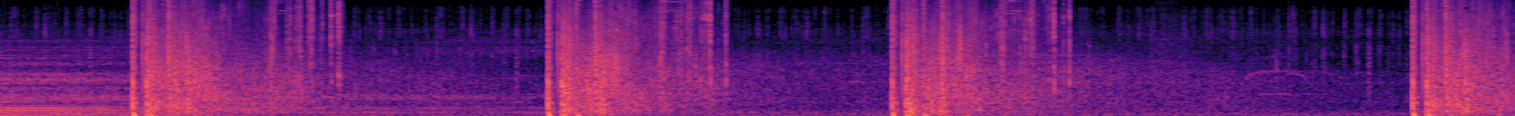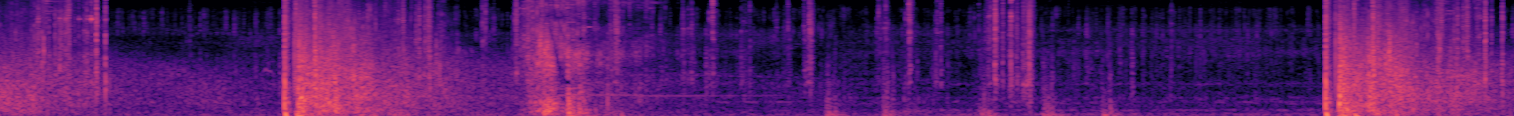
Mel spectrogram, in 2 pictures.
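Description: A rifle fires loud single shots that boom and echo away.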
